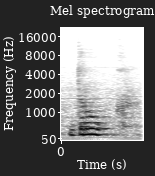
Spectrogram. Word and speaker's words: друг: Друг, but you pronounce друг.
